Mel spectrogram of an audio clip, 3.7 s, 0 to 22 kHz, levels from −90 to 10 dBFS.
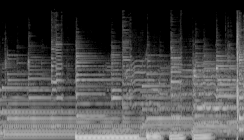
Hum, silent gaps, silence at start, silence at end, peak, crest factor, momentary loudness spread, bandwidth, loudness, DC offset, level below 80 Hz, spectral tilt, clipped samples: none; none; 0 s; 0 s; -2 dBFS; 16 dB; 8 LU; 11 kHz; -19 LUFS; under 0.1%; -24 dBFS; -6 dB/octave; under 0.1%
